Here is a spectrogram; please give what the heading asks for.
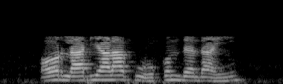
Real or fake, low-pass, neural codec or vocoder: real; 3.6 kHz; none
